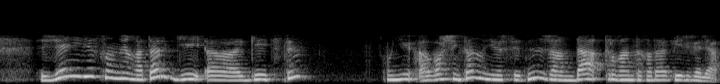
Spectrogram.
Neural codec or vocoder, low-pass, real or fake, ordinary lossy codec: vocoder, 44.1 kHz, 128 mel bands every 512 samples, BigVGAN v2; 7.2 kHz; fake; AAC, 16 kbps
